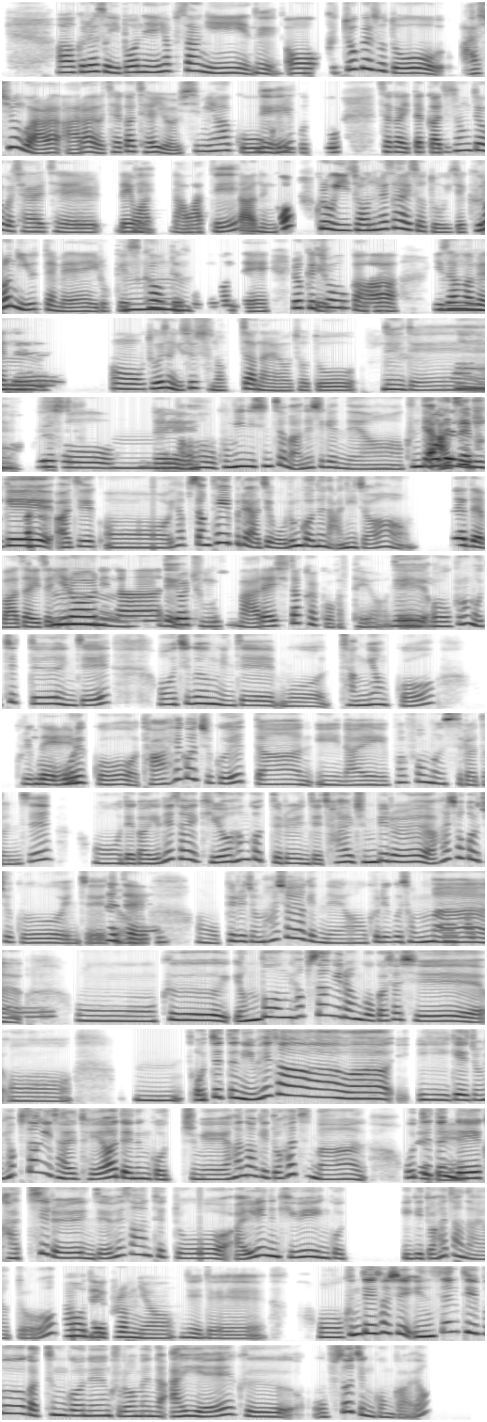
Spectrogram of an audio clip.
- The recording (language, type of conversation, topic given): Korean, advice, 연봉 협상을 앞두고 불안을 줄이면서 효과적으로 협상하려면 어떻게 준비해야 하나요?
- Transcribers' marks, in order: tapping; other background noise; teeth sucking; background speech; in English: "퍼포먼스"; in English: "인센티브"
